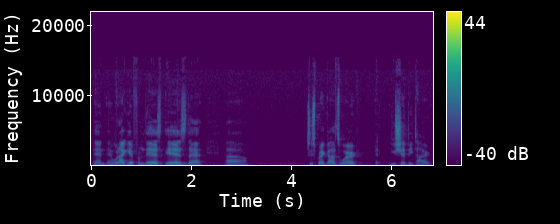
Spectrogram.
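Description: A church member, a man, offers a hesitant reflection during a sermon, pausing often with "uh". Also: on the high side, fairly even intonation, a little hiss or hum. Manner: slow and hesitant, with many "uh"s. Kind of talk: informal comment during a sermon.

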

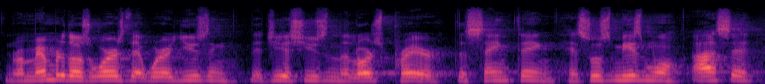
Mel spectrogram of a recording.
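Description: Preaching unhurriedly in a steady tone, this pastor has a fairly high male voice and an earnest, teacherly style. He walks through a passage, then says it again in another language, with hesitant fillers and restarts along the way, in a bilingual sermon.

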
